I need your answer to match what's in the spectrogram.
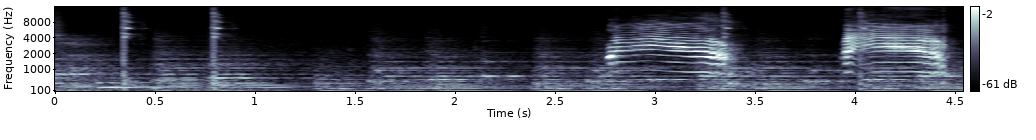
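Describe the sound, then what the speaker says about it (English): A pet cat meows several times in a row, drawn-out vocal calls rising in loudness, with two sharper, strained cries near the end, heard close up indoors. "what is it, cat? You are being a noisy butt"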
